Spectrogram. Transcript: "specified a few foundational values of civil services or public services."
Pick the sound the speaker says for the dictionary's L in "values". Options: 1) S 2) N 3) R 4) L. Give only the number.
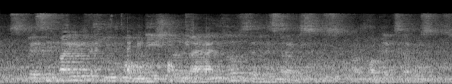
2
